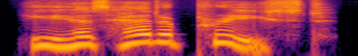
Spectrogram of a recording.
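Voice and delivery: high, moved voice; a touch of emotion; not untouched. A narrator's reading. Hotel keeper answering the offer of help, touched. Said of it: "not untouched".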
